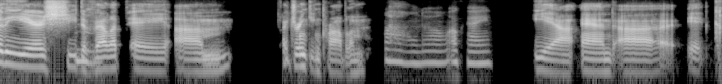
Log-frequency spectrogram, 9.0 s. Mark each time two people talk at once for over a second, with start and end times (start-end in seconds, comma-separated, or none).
none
